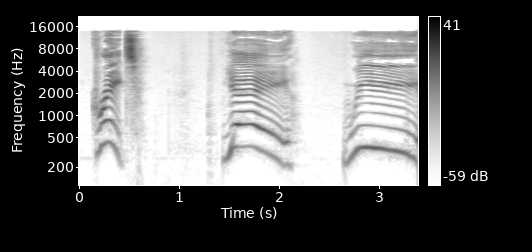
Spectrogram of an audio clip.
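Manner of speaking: angry, sarcastic fake cheer with drawn-out "wee". Speaker acting out a character's reply in a story, mock-angry and sarcastic. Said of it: "and say it angrily, sarcastically".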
